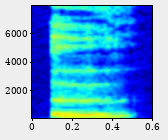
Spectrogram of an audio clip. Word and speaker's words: eux: So the masculine form will change, and you get the sound remember, final X not pronounced, and then plural, elle, elle. Okay, so let's see them one more time. Moi, toi, lui, elle, nous, vous, eux, elle.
